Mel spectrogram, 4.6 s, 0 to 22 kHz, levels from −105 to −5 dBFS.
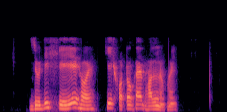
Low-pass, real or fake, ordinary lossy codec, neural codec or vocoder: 5.4 kHz; fake; Opus, 64 kbps; vocoder, 22.05 kHz, 80 mel bands, Vocos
